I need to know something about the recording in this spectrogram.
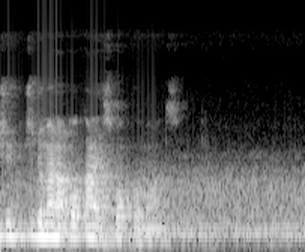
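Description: A young woman speaks briefly and calmly, close to the microphone.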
